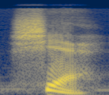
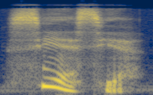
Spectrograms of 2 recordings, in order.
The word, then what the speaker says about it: xièxie: Thank you is the full xièxie, both syllables. Just xiè on its own isn't the standard polite thank you.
